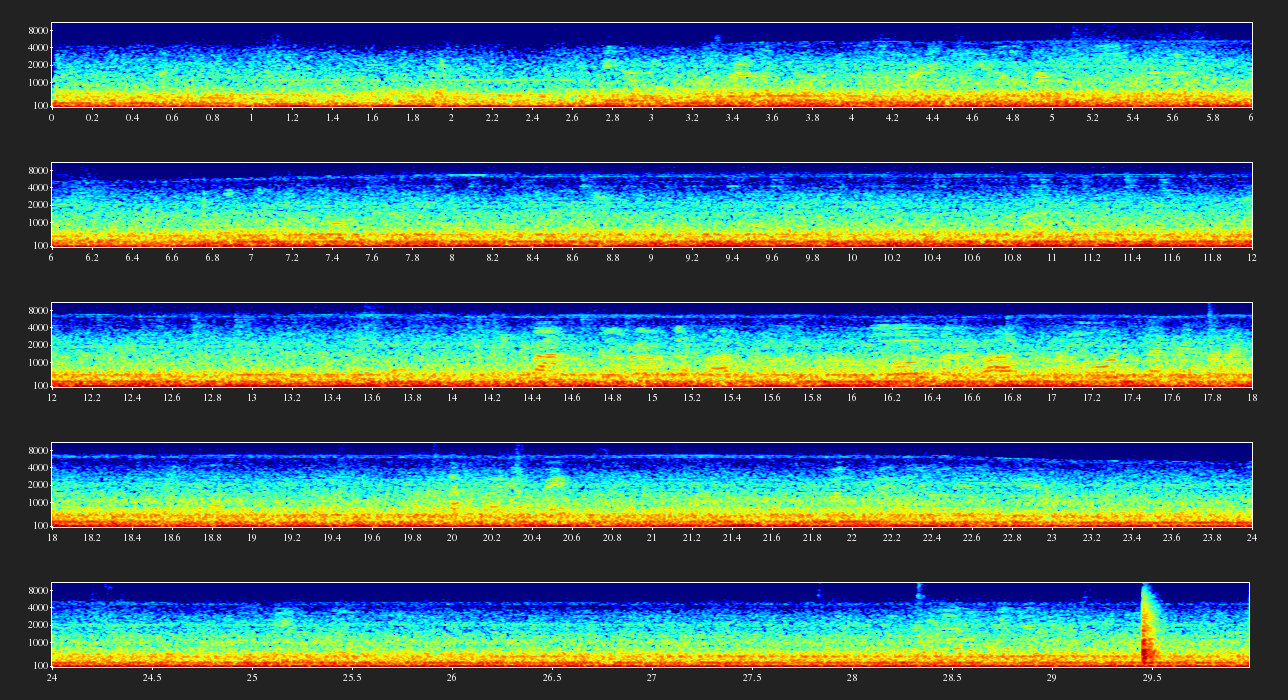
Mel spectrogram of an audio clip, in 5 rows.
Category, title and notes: Soundscapes > Indoors
On the Battello Boat - Biennale Exhibition Venice 2025
On the boat from the train station to the exhibition. The boat is a classic Venice bus boat called "battello" Sound recorded while visiting Biennale Exhibition in Venice in 2025 Audio Recorder: Zoom H1essential
biennale, boat, exhibition, field-recording, people, talking, venice, voices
